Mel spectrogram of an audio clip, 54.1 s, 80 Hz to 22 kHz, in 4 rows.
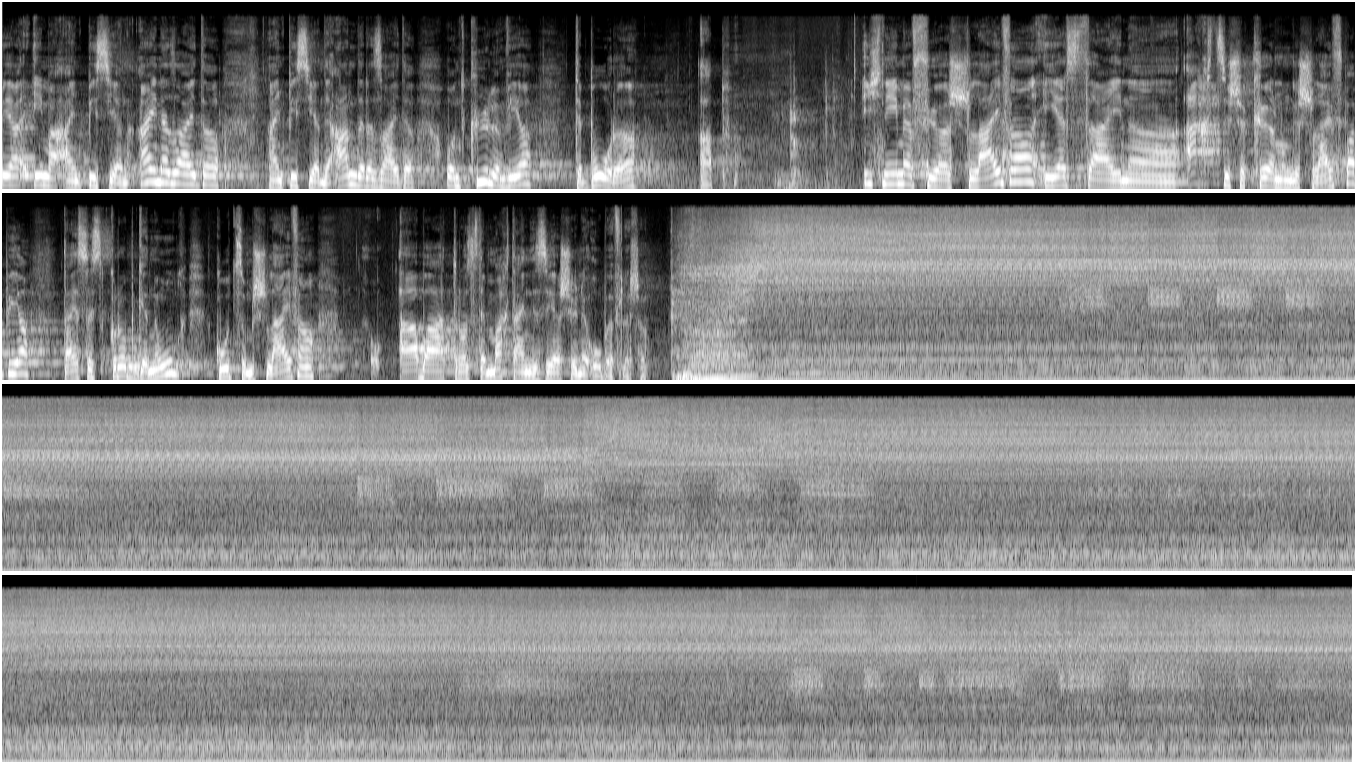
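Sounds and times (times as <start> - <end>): belt grinder motor humming: 20.2 - 54.0
drill bit grinding on belt: 20.2 - 54.0.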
